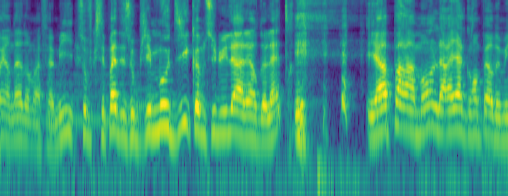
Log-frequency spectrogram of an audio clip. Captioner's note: laughs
